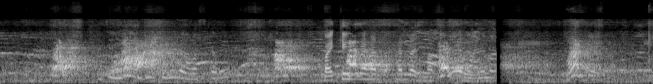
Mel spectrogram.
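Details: Dogs barking during a dog fight: harsh, broadband barks in uneven bursts, some doubled, with wavering whine-like or voice-like tones between them and a brief dropout near the middle.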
